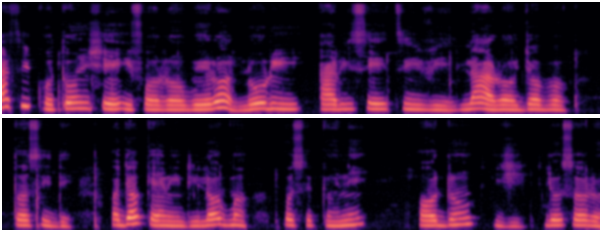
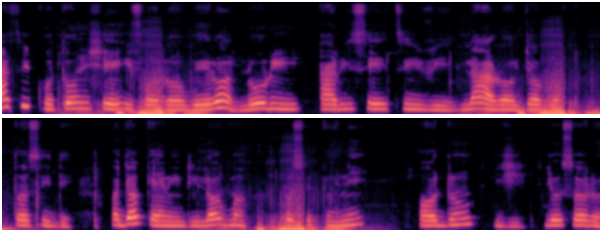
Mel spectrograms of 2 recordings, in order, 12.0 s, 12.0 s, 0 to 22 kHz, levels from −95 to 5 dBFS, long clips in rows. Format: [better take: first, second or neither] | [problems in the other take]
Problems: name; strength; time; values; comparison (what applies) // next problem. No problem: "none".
first | background sound (Purr); 2 dB below the speech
